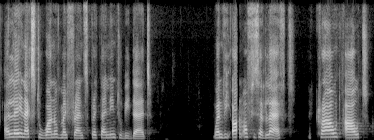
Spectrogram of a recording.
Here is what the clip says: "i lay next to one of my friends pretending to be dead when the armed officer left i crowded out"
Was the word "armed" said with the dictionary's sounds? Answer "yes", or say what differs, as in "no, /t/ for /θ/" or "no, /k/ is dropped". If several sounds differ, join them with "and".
no, /d/ is dropped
